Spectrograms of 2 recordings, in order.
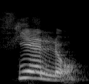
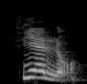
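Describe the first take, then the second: No difference in how they are said.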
